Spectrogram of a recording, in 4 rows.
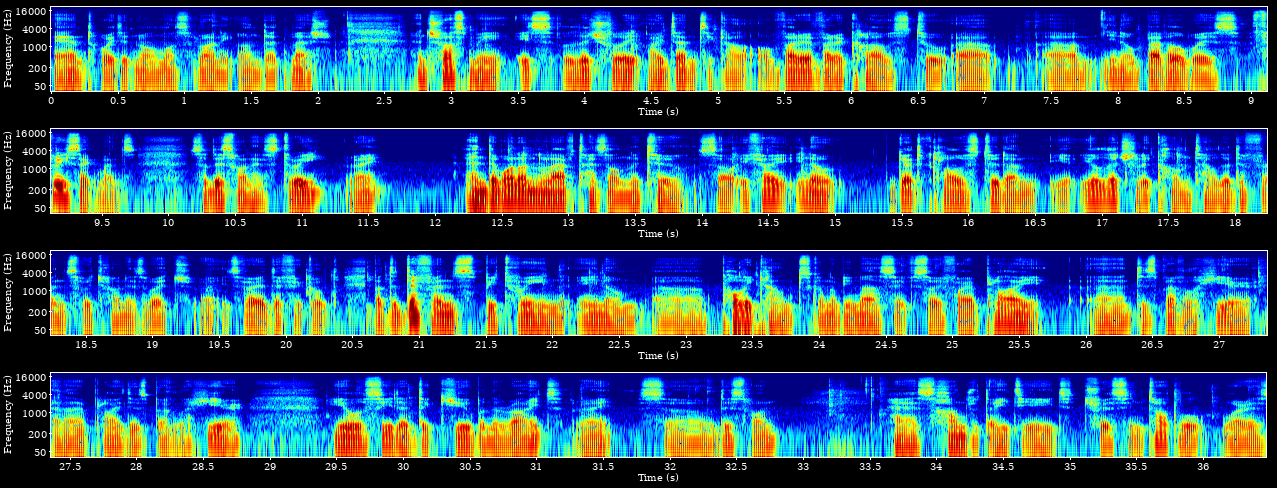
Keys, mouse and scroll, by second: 2.9 shift+d, 4.3 shift+drag, 4.8 q, 8.0 q, 12.6 shift+middle click, 14.2 shift+middle click, 14.7-17.1 middle drag, 17.5 shift+middle drag, 20.1 shift+middle drag, 20.6 Tab, 21.9 Tab, 22.3 q, 23.4 ctrl+`, 26.9 click, 27.3 ctrl+`, 29.9 Tab, 30.4 click, 31.2 Tab, 32.4 Tab, 33.2 a, 35.9 Tab, 36.4 click.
